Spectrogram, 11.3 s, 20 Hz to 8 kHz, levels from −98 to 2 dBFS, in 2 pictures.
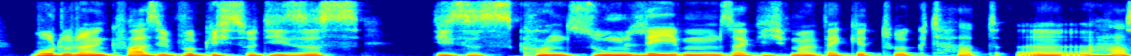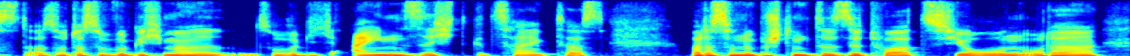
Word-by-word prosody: wo 135 -1 +4
du 135 - +3
dann 130 -1 +5
quasi 130 -2 0
wirklich 130 +1 -1
so 130 -1 -2
dieses 115 -3 -1 0.4
dieses 115 -3 -2
Konsumleben, 135 +5 +3
sage 135 0 -3
ich 130 0 -8
mal, 125 -3 +1
weggedrückt 150 +3 -6
hat 160 -1 -8
äh, - - -11
hast? 130 +3 -2
Also, 120 +1 -2
dass 120 -3 -1
du 115 +2 -1
wirklich 135 +1 0
mal 125 -1 +3
so 125 -1 -6
wirklich 125 -3 -5
Einsicht 150 +9 +1
gezeigt 160 +2 -7
hast? 165 0 -5 0.4
War 120 - +3
das 120 -1 +4
so - - +5
'ne 130 -2 +6
bestimmte 130 +1 +1
Situation 140 +8 0
oder 125 -4 +2
130 Hz, 175 wpm, -22 LUFS, 120-145 Hz, 0.4 s, ne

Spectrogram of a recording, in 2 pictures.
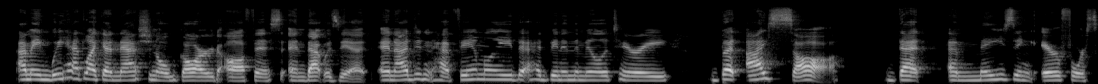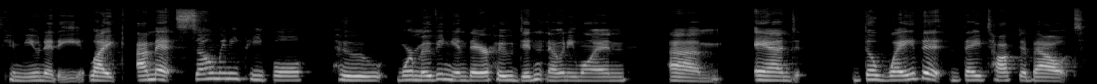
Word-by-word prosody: I 225 - +3
mean, 225 -2 +1
we 235 +3 +1
had, 260 -5 -1
like, 230 -4 +3
a 210 - +6
national 195 -1 -1
guard 180 -2 +3
office 165 +1 0
and 180 0 -4
that 190 0 +5
was 180 -1 -6
it, 300 - -3
and 205 0 +2
I 210 +2 +4
didn't 230 -1 -4
have 200 - -2
family 220 0 -1
that 215 +1 -1
had 215 -3 -4
been 205 -1 0
in 200 +1 -2
the 200 - -2
military, 195 -2 -1 0.4
but 230 - +4
I 230 +5 +5
saw 265 - +2 0.6
that 200 -3 +4 0.3
amazing 200 +2 -3
Air 190 +1 +4
Force 185 -3 -5
community, 175 -4 -5
like, 190 -2 +2
I 200 +1 +5
met 230 +7 +2
so 250 -3 -2
many 265 -1 -2
people 205 -5 -3 0.3
who 190 -3 +2
were 205 +1 -1
moving 200 +4 0
in 185 -1 -1
there 185 0 +5
who 195 +1 +1
didn't 190 +5 -2
know 180 -1 -2
anyone, 180 0 -4 0.4
um, 170 - -1 0.3
and 195 -3 +3 0.7
the 225 -1 +2
way 200 +3 +2
that 265 -1 +4 0.2
they 200 0 +2
talked 190 -1 -2
about 175 -2 0
195 Hz, 150 wpm, -24 LUFS, 185-220 Hz, 0.7 s, a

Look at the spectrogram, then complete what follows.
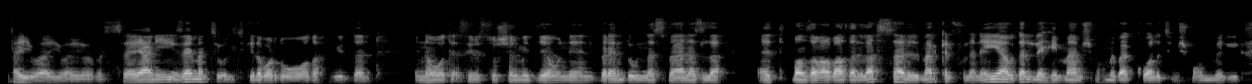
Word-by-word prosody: أيوه، 90 -3 +1
أيوه، 90 -1 -3
أيوه 80 0 -5
بس 85 +2 -13
يعني 110 +3 +3
زي 125 +3 +5
ما 120 -2 +2
أنتِ 115 - -9
قُلتِ - - -6
كده - - 0
برضه 100 0 0
هو 90 +1 -1
واضح 95 - -4
جدًا، 90 -1 -5 0.5
إن 100 +1 -4
هو 105 0 +2
تأثير 105 +1 -5
الSOCIAL 105 0 -4
MEDIA 100 0 -10
وإن 95 -1 -1
الbrand 105 0 0
والناس 100 +1 -1
بقى 100 -1 +2
نازلة 105 0 -1 0.4
تتمنظر 100 +1 +3
على 95 0 +6
بعض 105 +1 +3
اللي 100 -1 +2
لابسة 120 -1 +3
الماركة 105 +1 0
الفلانية، 110 +6 +2
وده 110 - +3
اللي 110 -3 +2
يهمها 105 +2 +1
مش 100 0 -7
مهم 105 +1 -6
بقى 105 0 +4
الquality، 100 0 -1
مش - - -9
مهم 100 +1 -6
ال 90 -1 -6
100 Hz, 195 wpm, -26 LUFS, 95-105 Hz, 0.5 s, على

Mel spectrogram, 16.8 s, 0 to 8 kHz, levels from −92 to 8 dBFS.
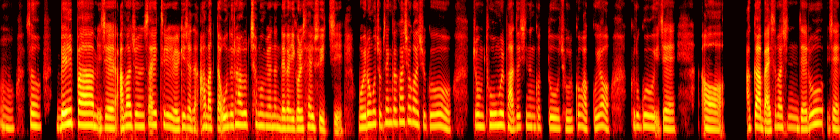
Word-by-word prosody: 어 180 -6 -7 0.2
그래서 210 -2 -1 0.3
매일 220 +7 +8
밤 220 -3 +6
이제 180 -2 +1
아마존 210 +1 +3
사이트를 205 -2 -1
열기 165 +5 0
전에 170 -3 -2
'아 205 - -1
맞다. 180 -3 0
오늘 200 +4 +1
하루 220 -1 +2
참으면은 200 -3 -3
내가 170 0 +2
이걸 165 0 +2
살 190 +2 -1
수 170 -1 -3
있지.' 130 -5 -4 0.3
뭐 185 0 0
이런 220 +3 +2
거 240 - 0
좀 215 -2 -5
생각하셔 260 +3 -2
가지고 205 - -2 0.4
좀 210 -1 -1
도움을 215 +2 +1
받으시는 195 +3 -2
것도 180 -1 -4
좋을 160 -1 -6
것 210 +4 -6
같고요. 170 +1 -3 0.4
그리고 200 -2 -2
이제 160 -1 -2 0.6
어 160 -3 +2 0.5
아까 180 +3 +4
말씀하신 180 +4 -1
대로 210 +11 0
이제 165 -3 -3
195 Hz, 295 characters per minute, -22 LUFS, 170-210 Hz, 0.6 s, 매일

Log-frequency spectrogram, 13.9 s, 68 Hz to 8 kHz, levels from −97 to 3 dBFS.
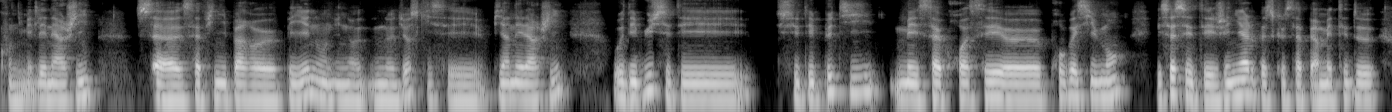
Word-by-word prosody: qu'on 110 - -5
y 110 - -2
met - - -4
de - - -8
l'énergie, 115 +3 0 0.4
ça 110 0 +4
ça 110 +2 0
finit 115 +1 -1
par 110 0 +1
heu 110 -1 +2
payer, 120 +4 0
nous, 130 -4 0
une 110 -1 -1
une 115 0 +1
audience 125 +6 -2
qui 115 - -10
s'est 110 -1 -4
bien 120 -2 0
élargie. 115 +6 0 0.5
Au 125 - 0
début, 125 +7 +1
c'était 115 -4 -1 0.3
c'était 120 0 -3
petit, 155 +5 -3 0.2
mais 120 -1 +3
ça 115 +1 +2
croissait 120 +2 +1
heu 115 -1 +4
progressivement. 130 +3 -1 0.3
Et 115 - -5
ça, 145 +6 +4
c'était 115 -5 +1
génial, 130 +4 +3
parce 115 -1 -3
que 115 - -6
ça 110 +1 -2
permettait 110 +2 -1
de 115 -1 -1
115 Hz, 165 wpm, -22 LUFS, 110-125 Hz, 0.5 s, ça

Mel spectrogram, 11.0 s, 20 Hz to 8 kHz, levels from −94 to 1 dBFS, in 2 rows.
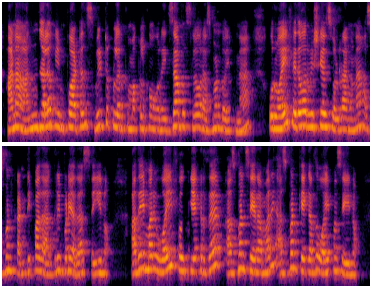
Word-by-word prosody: ஆனா 245 +3 +4
அந்த 235 +2 +1
அளவுக்கு 270 -2 +1
இம்பார்ட்டன்ஸ் 245 +3 +1
வீட்டுக்குள்ள 255 -2 -2
இருக்க 225 -1 -6
மக்களுக்கும் 215 0 -6
ஒரு 195 - -4
எக்ஸாம்பிள்ஸில 255 +2 0
ஒரு 210 - -3
ஹஸ்பண்ட் 210 +1 -3
ஒய்ஃப்னா, 185 +1 -5 0.4
ஒரு 220 - +4
ஒய்ஃப் 285 +2 +3
ஏதோ 260 - +7
ஒரு 250 - +3
விஷயம் 250 0 +3
சொல்றாங்கனா, 205 +3 -2
ஹஸ்பண்ட் 255 +4 -3
கண்டிப்பா 230 +5 -2
அத 220 - -1
அக்ரி 250 +7 -4
பண்ணி 245 -1 +2
எதா 205 +2 -2
செய்யனும். 210 +1 -3 0.4
அதே 270 - +3
மாரி 275 -1 +3
வைப் 335 +3 +2 0.2
கேட்கிறத 240 +3 0 0.3
ஹஸ்பண்ட் 285 +7 -2
செய்ற 225 -1 +4
மாரி, 295 - -1
ஹஸ்பண்ட் 295 +8 -3
கேட்கிறத 230 +1 +1
வைப்உம் 245 +2 -3
செய்யனும். 190 0 -1
235 Hz, 195 wpm, -26 LUFS, 210-255 Hz, 0.4 s, ஏதோ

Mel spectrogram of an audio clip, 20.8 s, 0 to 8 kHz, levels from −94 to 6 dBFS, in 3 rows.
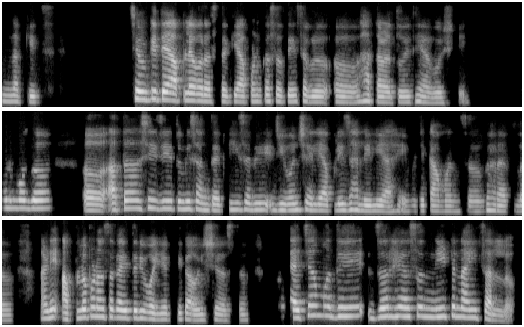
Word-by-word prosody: नक्कीच. 160 -2 -5 1.1
शेवटी 235 -1 +6
ते 230 - +10
आपल्यावर 200 -2 +5
असतं, 175 0 0
की 175 - -2
आपण 170 +1 -4
कसं 180 -1 -1
ते 170 0 +1
सगळं, 155 -4 0
अ, 165 - -3 0.3
हाताळतोय 155 -4 -1
ह्या 160 -5 -3
गोष्टी. 145 +1 -8 0.8
पण 235 0 -2
मग 235 -1 +2 0.7
अ, - - +2 0.3
आता 195 +5 +2
अशी 235 +1 -3
जी 225 +1 -1
तुम्ही 220 0 +1
सांगतायत, 180 -5 -1
की 195 - -6
ही 195 - -4
सगळी 190 -1 -2
जीवनशैली 180 0 -1
आपली 170 +1 -1
झालेली 165 -4 -1
आहे, 145 +2 -8
म्हणजे 155 +1 -9
कामांचं, 150 -2 -7
घरातलं 155 -3 -5 0.4
आणि 225 +3 +3
आपलं 210 +6 +2
पण 260 - +3
असं 245 -1 +1
काहीतरी 215 -1 +4
वैयक्तिक 180 -1 -1
आयुष्य 160 0 -1
असतं. 150 +1 -11 0.6
त्याच्यामध्ये 260 +2 +2 0.2
जर 250 +1 +5
हे 255 +1 +1
असं 255 -1 +1
नीट 245 +2 0
नाही 230 -2 +2
चाललं, 155 -8 0
180 Hz, 135 wpm, -20 LUFS, 160-230 Hz, 1.1 s, ते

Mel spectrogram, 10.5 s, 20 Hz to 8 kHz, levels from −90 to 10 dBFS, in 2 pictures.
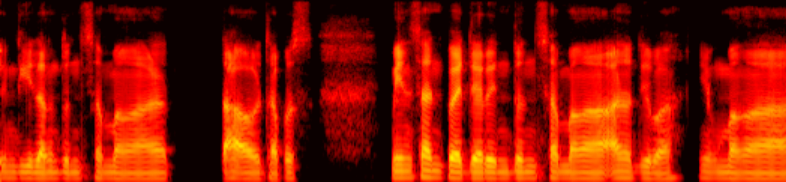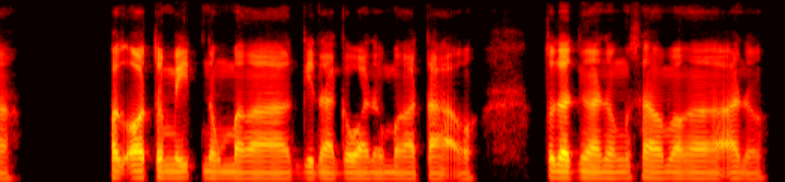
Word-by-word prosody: hindi 95 -1 -5
lang 95 0 0
dun 95 -1 -8
sa - - -11
mga 90 0 -2 0.3
tao, 90 0 +2
tapos - - -6 0.5
minsan 105 +1 +1
pwede 100 0 +5
rin 95 -1 +1
dun 95 0 -4
sa - - -3
mga 95 -1 0 0.2
ano 100 - 0
'di 95 - -4
ba, 90 +2 -4
yung 100 -2 -10
mga 90 -1 -1 0.6
pag-automate 105 0 +3
nung 100 0 -1
mga 95 -1 +1
ginagawa 95 -1 0
ng 90 0 -7
mga 90 -1 -2
tao, - - -1 0.5
tulad - - +8
nga 100 -2 +2
nung 95 0 -2
sa 95 -1 +1
mga 95 0 0
ano, 90 -1 -9
95 Hz, 175 wpm, -27 LUFS, 90-100 Hz, 0.6 s, tulad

